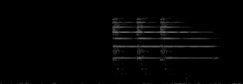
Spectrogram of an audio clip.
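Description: Bell sound effect from the workout rounds timer app, a quick run of ringing strikes starting about a second in, signalling that the countdown has ended and the round starts.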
